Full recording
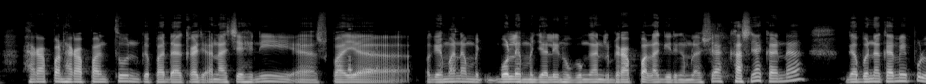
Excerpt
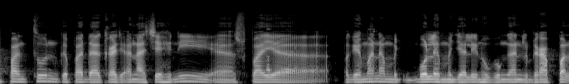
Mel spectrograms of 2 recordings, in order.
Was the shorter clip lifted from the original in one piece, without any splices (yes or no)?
yes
